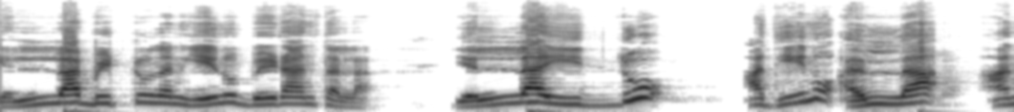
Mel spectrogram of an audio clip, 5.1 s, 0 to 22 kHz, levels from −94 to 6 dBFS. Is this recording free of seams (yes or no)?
yes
